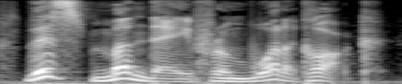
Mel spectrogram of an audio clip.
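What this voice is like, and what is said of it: Put-on radio announcer voice. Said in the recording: “in a radio voice”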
